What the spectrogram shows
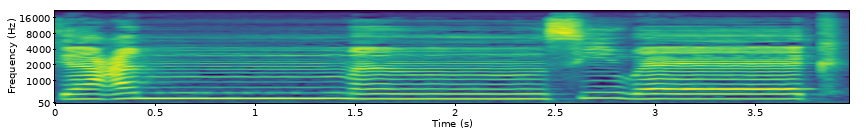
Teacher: اور عمن کیوں میں نے پڑھا, کیوں کہ یہاں پہ ہر غنہ مشدد ہے, 3 کاؤنٹس ہم نے دینے, اور نون کے بعد سین آ رہا ہے, اخفا کرنا ہے باریک والا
